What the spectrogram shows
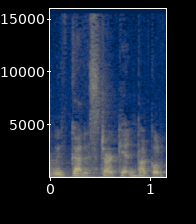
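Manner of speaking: ordinary talk, nothing marked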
